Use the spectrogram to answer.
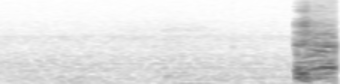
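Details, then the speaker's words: A second of quiet room noise, then one abrupt, forceful voluntary cough cut off at the end. It was recorded on request for a trial in Kenya of an AI phone app that screens coughs for tuberculosis. "what it does is it tries to analyze the coughs we call them cough spectrograms and then it regresses them so it's a mathematical way of modeling the cough image"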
